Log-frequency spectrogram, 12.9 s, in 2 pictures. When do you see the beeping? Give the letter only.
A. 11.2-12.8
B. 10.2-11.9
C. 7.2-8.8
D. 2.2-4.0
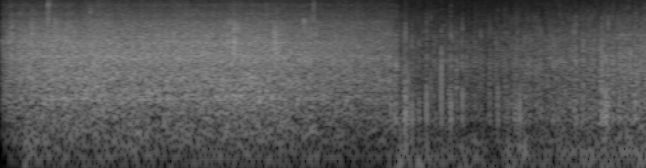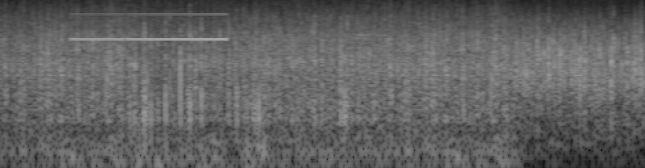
C.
